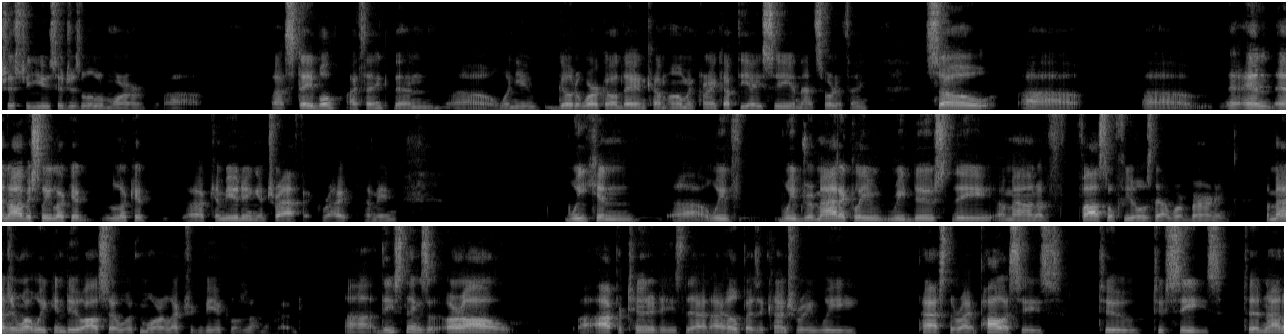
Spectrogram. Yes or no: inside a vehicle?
no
